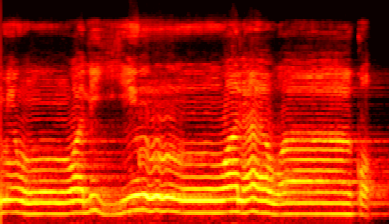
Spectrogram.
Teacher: قاف میں قلقلہ کریں گے، اور یہاں پر مد عارض وقفی ہوگا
